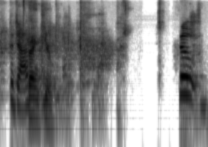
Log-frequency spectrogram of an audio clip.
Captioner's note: audience applauds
